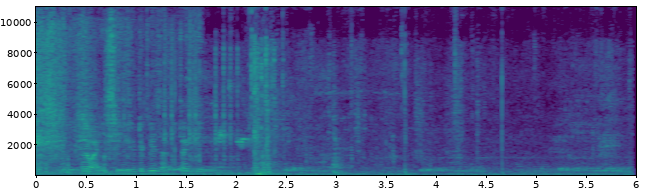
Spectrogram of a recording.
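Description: Pigeons coo softly near a person talking, with a brief clatter partway through and quieter ambience afterward.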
